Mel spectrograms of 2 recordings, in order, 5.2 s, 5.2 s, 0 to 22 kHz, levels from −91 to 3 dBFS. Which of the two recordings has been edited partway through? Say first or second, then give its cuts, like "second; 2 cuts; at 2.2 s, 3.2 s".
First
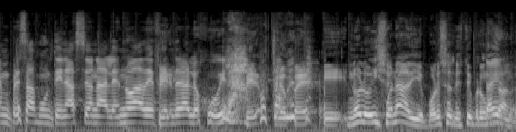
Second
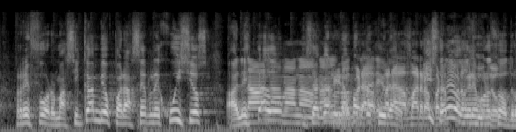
first; 1 cut; at 3.2 s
